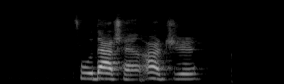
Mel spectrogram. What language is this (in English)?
Chinese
